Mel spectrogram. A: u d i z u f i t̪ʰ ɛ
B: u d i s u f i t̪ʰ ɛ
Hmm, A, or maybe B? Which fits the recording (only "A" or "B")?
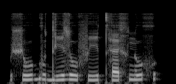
A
